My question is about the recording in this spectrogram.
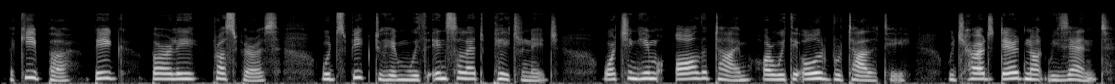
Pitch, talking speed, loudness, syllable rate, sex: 235 Hz, 135 wpm, -17 LUFS, 4.6 syllables/s, female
